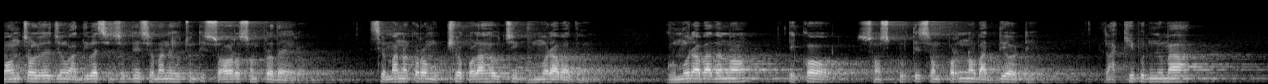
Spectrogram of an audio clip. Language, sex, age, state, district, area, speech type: Odia, male, 45-60, Odisha, Nayagarh, rural, spontaneous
